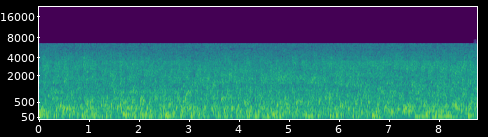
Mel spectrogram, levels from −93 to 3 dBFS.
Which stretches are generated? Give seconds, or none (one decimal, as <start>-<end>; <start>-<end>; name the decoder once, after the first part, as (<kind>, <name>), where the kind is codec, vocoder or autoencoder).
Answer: 2.4-6.9 (vocoder, BigVGAN v2)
